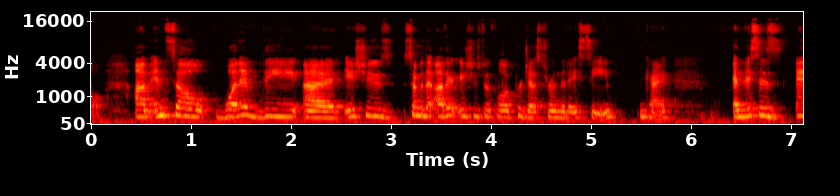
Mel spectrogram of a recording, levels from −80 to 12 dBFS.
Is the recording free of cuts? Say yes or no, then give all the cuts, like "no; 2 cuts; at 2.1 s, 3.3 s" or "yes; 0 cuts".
yes; 0 cuts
